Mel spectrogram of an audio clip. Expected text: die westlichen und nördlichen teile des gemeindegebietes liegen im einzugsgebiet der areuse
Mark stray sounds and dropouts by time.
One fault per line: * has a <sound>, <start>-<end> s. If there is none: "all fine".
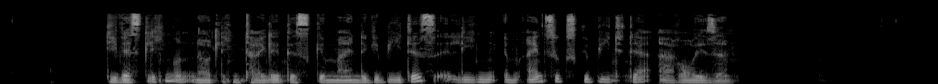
all fine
